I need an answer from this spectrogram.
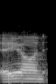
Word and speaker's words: Aeon: And we are here today with we decided it's pronounced Aeon, right? That's how I say it. That's right, yes. Okay, good. Always a plus. So we're here with Aeon AI.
